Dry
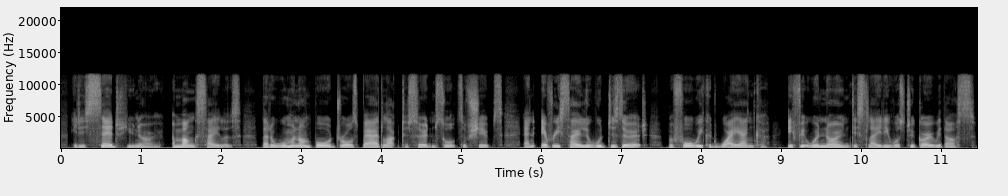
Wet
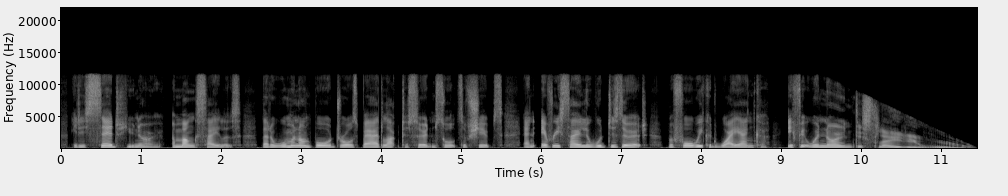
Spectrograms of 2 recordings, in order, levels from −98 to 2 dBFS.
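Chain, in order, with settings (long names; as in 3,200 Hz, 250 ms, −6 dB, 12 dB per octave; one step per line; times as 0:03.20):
turntable brake at the end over 1.94 s
low-shelf EQ 240 Hz −8 dB
level −2.5 dB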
